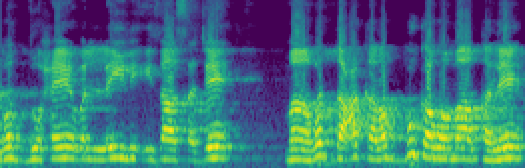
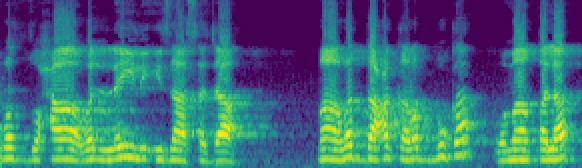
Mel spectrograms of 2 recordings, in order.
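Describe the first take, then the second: First: The verse-final vowels are pronounced as fronted 'eh'. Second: The verse-final vowels are pronounced as open 'ah'. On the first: "ये क़िरात में पढ़ा जाता है" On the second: "हम कहते हैं"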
